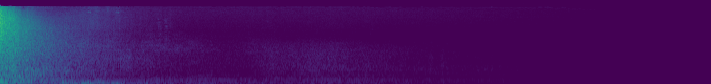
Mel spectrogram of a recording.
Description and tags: Combined various sounds to get a gunshot sound. Can be used about anywhere.
armed-forces, army, battle, crime, explosion, fire, fired, forces, gunshot, marine-corps, marines, rifle, rumble, shoot, shot, sniper, soldier, training, war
